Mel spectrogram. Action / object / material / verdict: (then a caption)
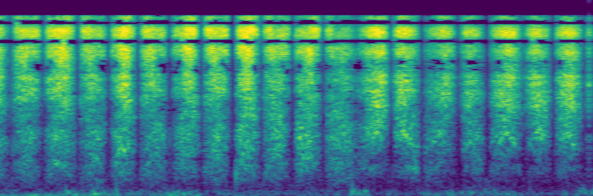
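scrape / woven textile rug scrubbed with a bristle brush / textile / none. A gloved hand scrubs a small, flat woven rug, wet, foamy and muddy, with a handheld bristle brush in quick, steady back-and-forth strokes. Each stroke gives a bright, hissing scratch with a soft wet rub underneath, repeating about three times per second with short gaps between them.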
